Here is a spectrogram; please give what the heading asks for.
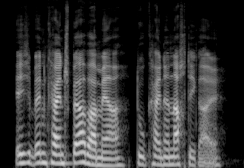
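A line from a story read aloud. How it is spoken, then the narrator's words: Rough voice. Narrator (German): sagte rau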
